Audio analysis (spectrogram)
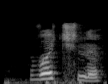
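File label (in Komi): "вӧчны", Komi-Zyrian, female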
